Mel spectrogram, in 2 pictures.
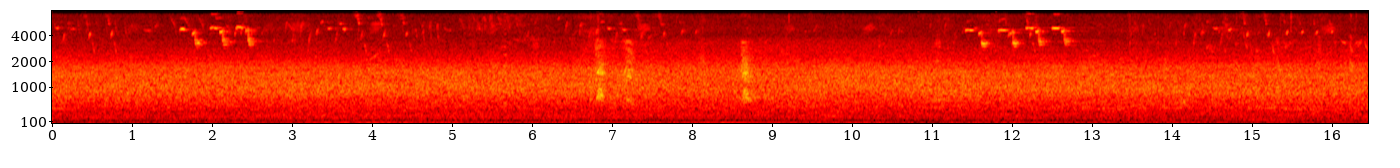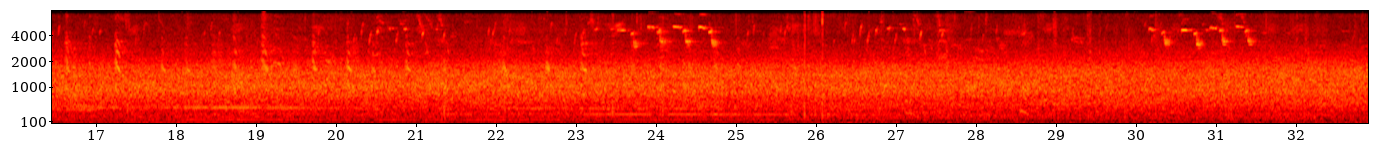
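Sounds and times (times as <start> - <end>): small birds chirping: 10.1 - 32.9.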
